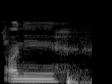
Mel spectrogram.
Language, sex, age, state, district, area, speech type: Nepali, male, 18-30, West Bengal, Darjeeling, rural, spontaneous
